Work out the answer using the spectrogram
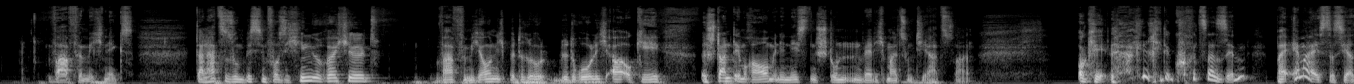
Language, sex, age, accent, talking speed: German, male, 50-69, German, 200 wpm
